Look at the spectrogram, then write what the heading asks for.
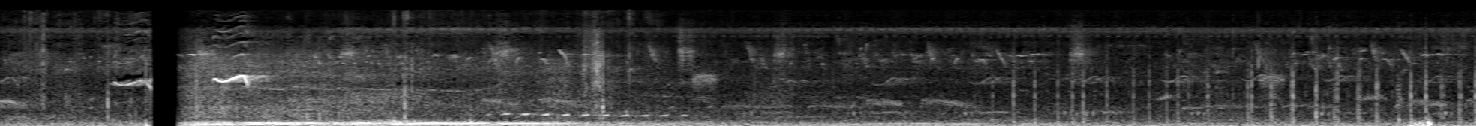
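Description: Outdoor ambience of several birds chirping and calling, with a short run of evenly spaced low notes near the middle. A low rumble sits underneath for several seconds after a brief dropout about two seconds in.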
